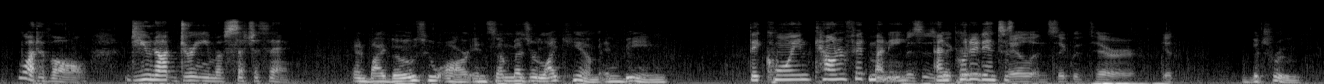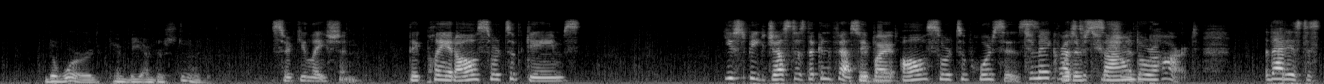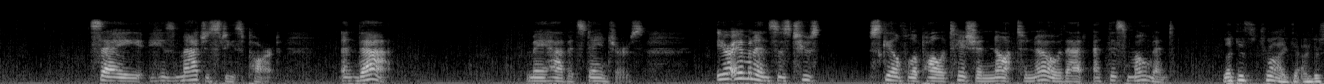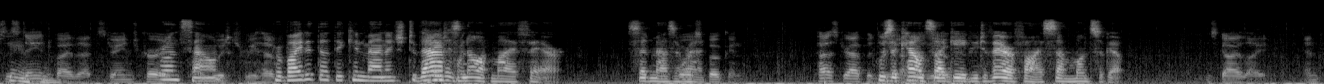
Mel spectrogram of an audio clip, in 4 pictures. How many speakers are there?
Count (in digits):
4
